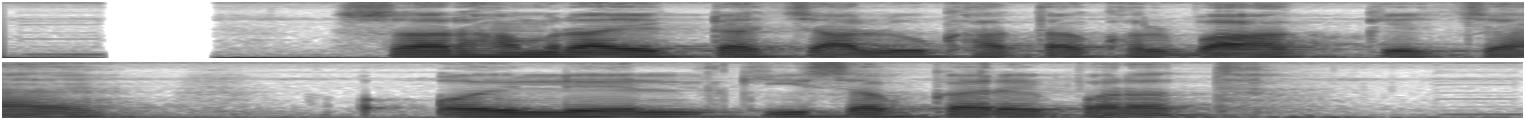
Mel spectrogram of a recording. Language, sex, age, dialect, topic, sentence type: Maithili, male, 25-30, Southern/Standard, banking, question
